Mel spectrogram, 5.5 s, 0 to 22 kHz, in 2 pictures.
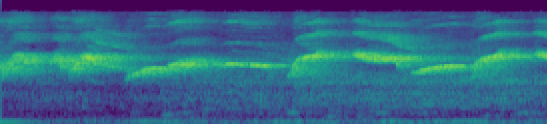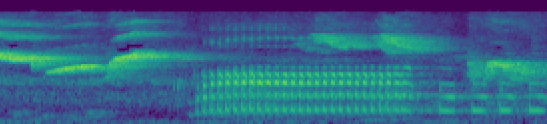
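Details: Chinese hwamei during its moult, October 2015: rolling whistled phrases rising and falling, then a steady buzzy nasal drone for about a second before the whistles return.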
